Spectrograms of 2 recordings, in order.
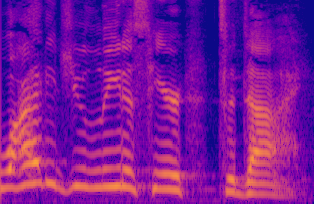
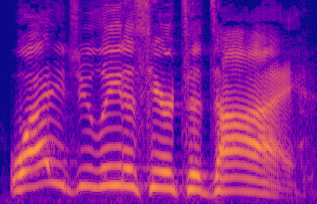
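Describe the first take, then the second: First: Slow, mild accusing whine; complaining Israelites. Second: Slow, accusing lament; mildly mock the Israelites' complaint; complaining Israelites. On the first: Retold or imitated. Pastor retelling Israelites complaining to Moses, slow mild whine. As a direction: lament it lightly to Moses. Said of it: "they start complaining". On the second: Pastor quoting the Israelites to Moses, slow mild lament. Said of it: "complaining that takes place by the Israelites".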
